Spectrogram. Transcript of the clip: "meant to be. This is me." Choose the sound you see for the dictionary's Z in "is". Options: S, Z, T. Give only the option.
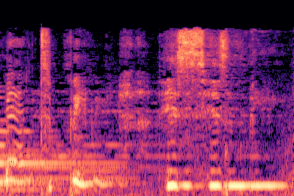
Z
